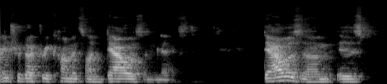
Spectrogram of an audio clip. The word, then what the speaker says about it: Taoism: a D or T, but it's pronounced with a hard D sound. Even when it's spelled with the letter T, you still refer to it as Taoism.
